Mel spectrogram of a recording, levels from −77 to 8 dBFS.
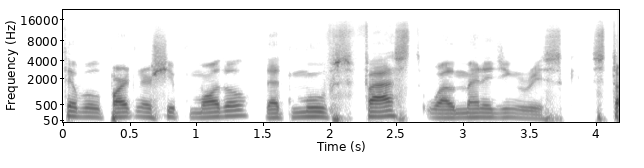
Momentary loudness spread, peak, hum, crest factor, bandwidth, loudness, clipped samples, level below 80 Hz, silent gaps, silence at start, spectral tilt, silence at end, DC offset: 11 LU; -8 dBFS; none; 20 dB; 15.5 kHz; -30 LUFS; under 0.1%; -52 dBFS; none; 0 s; -4.5 dB/octave; 0 s; under 0.1%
